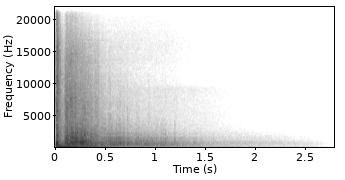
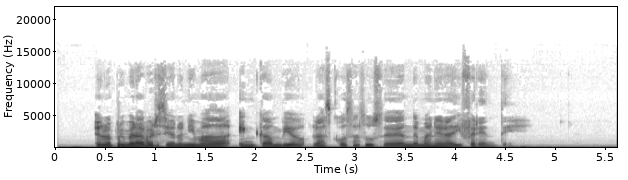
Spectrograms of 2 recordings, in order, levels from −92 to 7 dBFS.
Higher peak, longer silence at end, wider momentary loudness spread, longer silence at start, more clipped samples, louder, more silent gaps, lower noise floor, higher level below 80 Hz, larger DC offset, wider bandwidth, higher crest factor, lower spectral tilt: about the same, 0 dBFS vs -2 dBFS; first, 1.7 s vs 0 s; first, 25 LU vs 18 LU; about the same, 0 s vs 0.05 s; neither; about the same, -21 LUFS vs -19 LUFS; neither; first, -74 dBFS vs -38 dBFS; about the same, -28 dBFS vs -28 dBFS; neither; first, over 20 kHz vs 13 kHz; about the same, 22 dB vs 18 dB; second, -4.5 dB/octave vs -6 dB/octave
